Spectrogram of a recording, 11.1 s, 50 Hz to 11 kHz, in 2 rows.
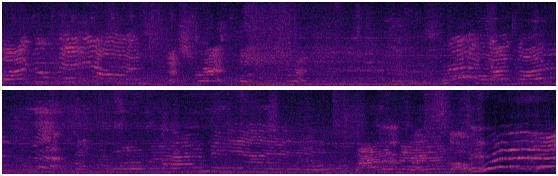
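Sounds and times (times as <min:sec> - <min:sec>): children chattering and calling out: 0:00.0 - 0:11.0
street traffic: 0:00.0 - 0:11.0.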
